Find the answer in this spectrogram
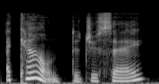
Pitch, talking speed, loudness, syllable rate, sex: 190 Hz, 190 wpm, -18 LUFS, 3.6 syllables/s, female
